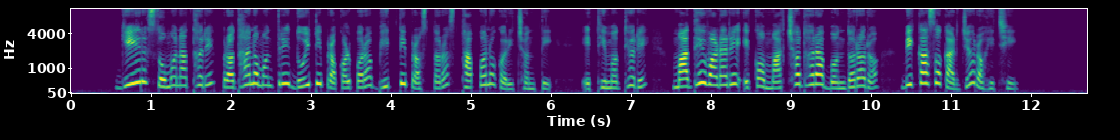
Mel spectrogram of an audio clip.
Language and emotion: Odia, neutral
